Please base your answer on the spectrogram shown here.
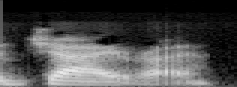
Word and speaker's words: Yara: The Y is like a J, so Gyra.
